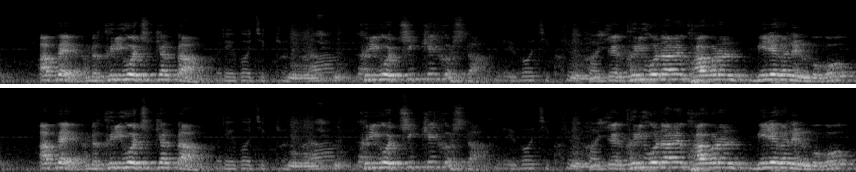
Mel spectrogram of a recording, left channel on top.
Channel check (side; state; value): both; normal; correlation 0.94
